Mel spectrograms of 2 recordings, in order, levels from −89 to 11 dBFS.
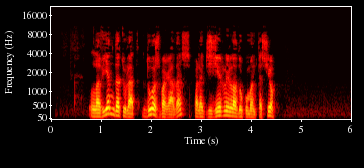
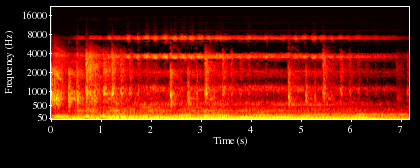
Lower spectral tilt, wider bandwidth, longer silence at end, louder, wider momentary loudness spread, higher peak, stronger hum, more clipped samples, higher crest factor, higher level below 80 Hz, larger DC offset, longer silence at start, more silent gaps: first, -6 dB/octave vs -4 dB/octave; first, 9.4 kHz vs 8.2 kHz; first, 1.55 s vs 0 s; second, -22 LUFS vs -17 LUFS; about the same, 8 LU vs 6 LU; second, -6 dBFS vs 0 dBFS; neither; neither; first, 18 dB vs 12 dB; second, -68 dBFS vs -14 dBFS; second, under 0.1% vs 8%; first, 0.8 s vs 0 s; neither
